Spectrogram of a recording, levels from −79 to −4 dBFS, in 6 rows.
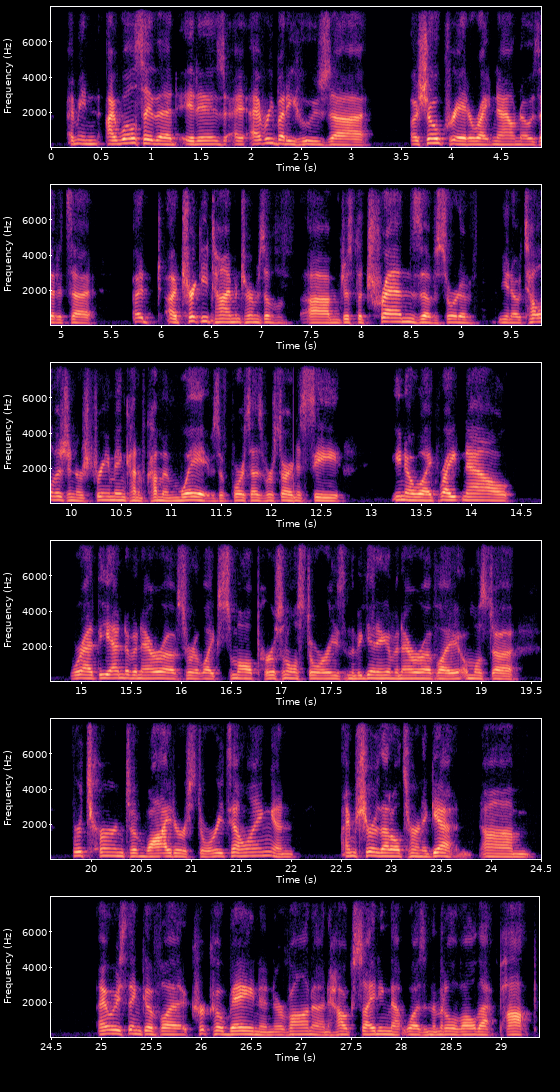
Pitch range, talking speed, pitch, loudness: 170-195 Hz, 230 wpm, 180 Hz, -20 LUFS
